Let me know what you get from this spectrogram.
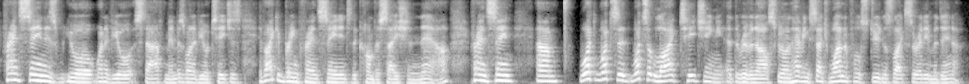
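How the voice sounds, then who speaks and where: A man hosting a podcast interview, gently encouraging his guests with slightly rambling questions. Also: medium pitch, normal speed. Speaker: podcast host.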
